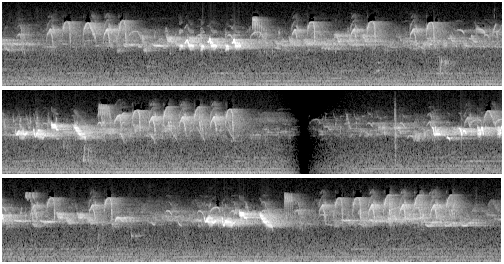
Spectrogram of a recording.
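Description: Small birds chirping and calling in bursts of short, rapid high notes, over a faint steady hum. The sound cuts out briefly about halfway through.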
